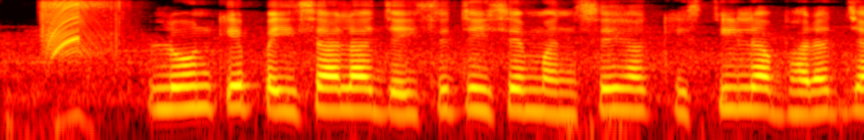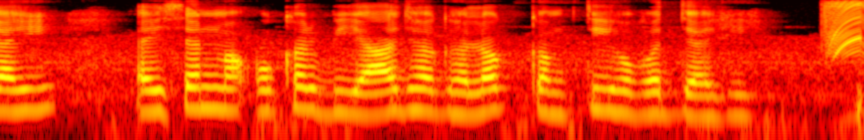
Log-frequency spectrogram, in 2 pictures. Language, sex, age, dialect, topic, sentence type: Chhattisgarhi, female, 18-24, Central, banking, statement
